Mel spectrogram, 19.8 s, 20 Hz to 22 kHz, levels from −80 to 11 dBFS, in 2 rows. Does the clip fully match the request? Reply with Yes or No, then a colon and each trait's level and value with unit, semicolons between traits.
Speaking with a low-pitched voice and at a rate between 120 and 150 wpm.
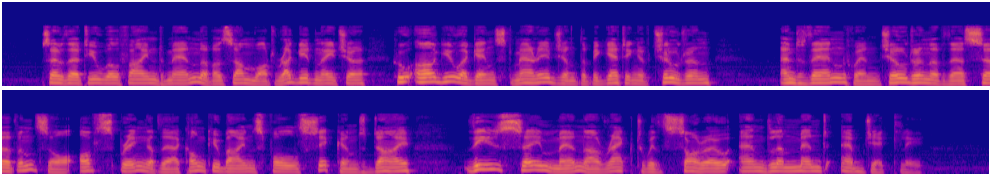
Yes: low, 130 Hz; average, 140 wpm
